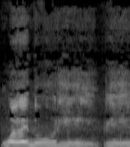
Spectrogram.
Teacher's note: ri di sini mat tabi'i dan ra tarkik tipis. Jangan baca wa nuri, bukan ri bunyi dia, tapi tipis.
